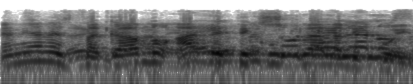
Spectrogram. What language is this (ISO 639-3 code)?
heb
